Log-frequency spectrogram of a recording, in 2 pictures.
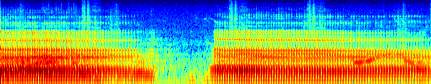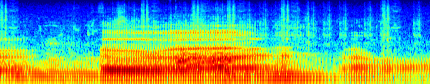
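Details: A lion gives loud, deep, rasping roars in long bursts during mating, at Masai Mara, Kenya.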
